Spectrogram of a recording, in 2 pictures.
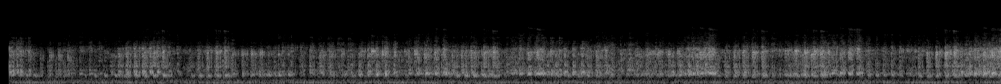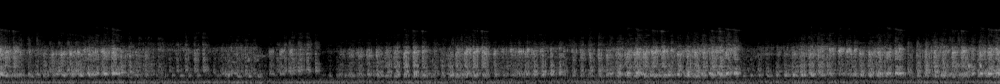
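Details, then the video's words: Frogs croaking in May: a dense, continuous chorus of many overlapping rapid croaks, energy in bands around the low and middle range, steady with brief dips, and a faint low hum underneath. "오월의 개구리소리"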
